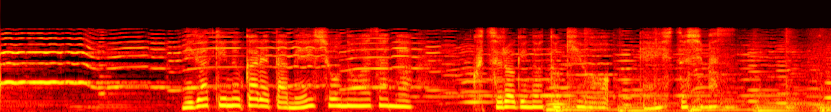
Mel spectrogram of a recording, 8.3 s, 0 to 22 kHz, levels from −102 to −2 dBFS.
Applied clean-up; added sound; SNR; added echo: none; none; none; none.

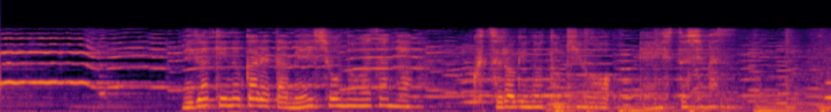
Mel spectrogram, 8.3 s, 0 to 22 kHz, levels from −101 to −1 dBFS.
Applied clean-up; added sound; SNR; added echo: none; none; none; reverberation time 0.7 s.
